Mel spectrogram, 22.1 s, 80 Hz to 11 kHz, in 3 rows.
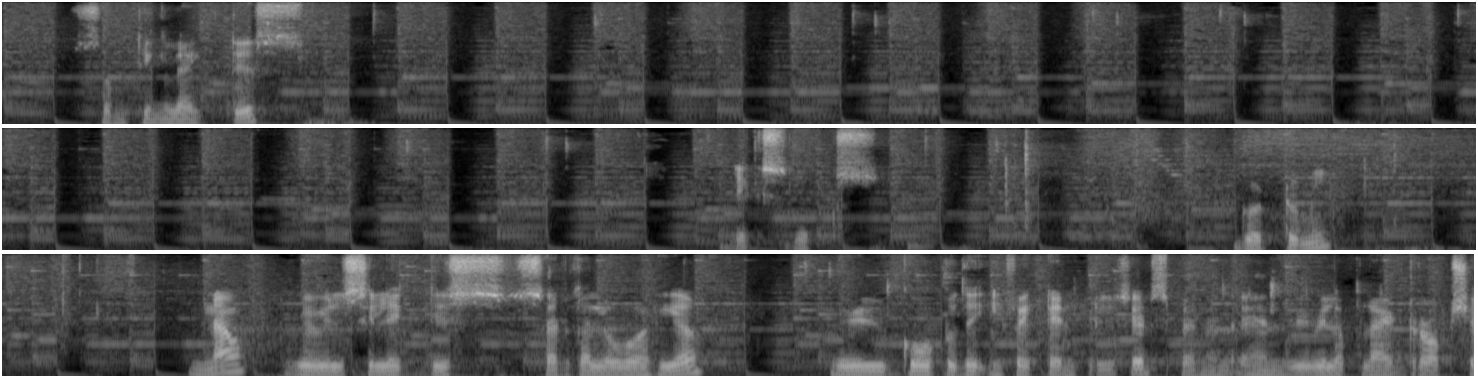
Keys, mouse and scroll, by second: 1.8-12.4 drag, 12.4 space, 17.3 click, 19.1 ctrl+a, 20.6-22.0 typing.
